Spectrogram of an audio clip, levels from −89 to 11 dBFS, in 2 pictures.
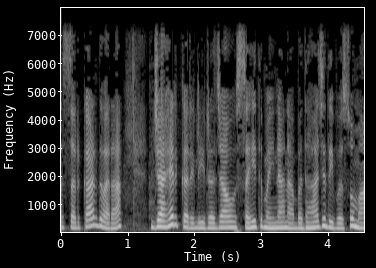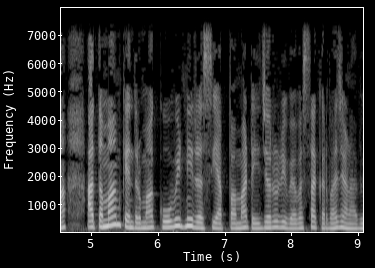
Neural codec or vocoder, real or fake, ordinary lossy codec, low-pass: none; real; none; 7.2 kHz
